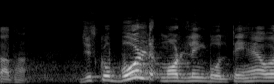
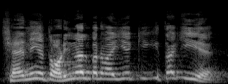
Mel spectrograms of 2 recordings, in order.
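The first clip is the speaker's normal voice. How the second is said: mocking question; 6 semitones higher, 4 dB louder than usual. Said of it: "میں تو کئی دفعہ پوچھتا ہوں".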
